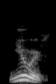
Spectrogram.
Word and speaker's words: Ewers: I heard that Irwin. dude from Texas. Quinn Irwin. Quinn Ewers? Ewers. Yeah, I pronounced it wrong.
